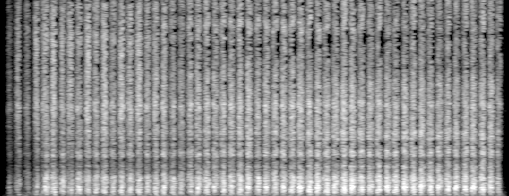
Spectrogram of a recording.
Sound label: office watercolour pencil colouring in shading paper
